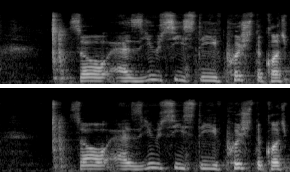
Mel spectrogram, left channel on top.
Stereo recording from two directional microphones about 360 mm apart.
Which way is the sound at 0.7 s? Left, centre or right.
Centre.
